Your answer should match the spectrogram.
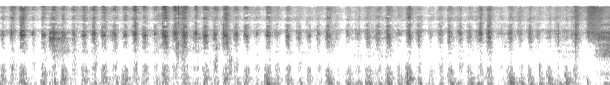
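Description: A large coin scraping the coating off a scratch-off lottery ticket in quick, repeated strokes.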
